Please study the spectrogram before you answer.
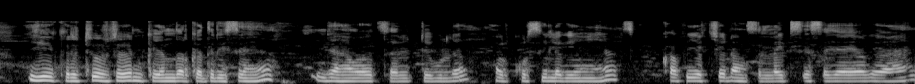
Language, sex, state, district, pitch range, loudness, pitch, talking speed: Kumaoni, male, Uttarakhand, Uttarkashi, 150-165 Hz, -21 LUFS, 155 Hz, 175 wpm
